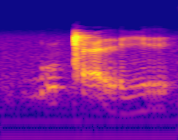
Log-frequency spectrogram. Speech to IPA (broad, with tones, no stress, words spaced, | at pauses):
ɠṵ˥ǁæ̰˧r ɾi˩˧r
